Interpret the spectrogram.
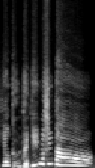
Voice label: cheer, voice commands; svencoop; Miku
